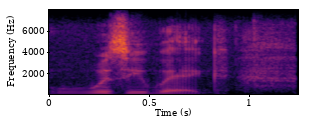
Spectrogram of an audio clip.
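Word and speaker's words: WYSIWYG: get uh editing window sometimes we abbreviate that Wuzzy wig so what you see is what you get people pronounce that wizzywig um and what that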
